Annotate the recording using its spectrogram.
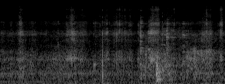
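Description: A few faint, brief taps and clicks over quiet room tone.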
